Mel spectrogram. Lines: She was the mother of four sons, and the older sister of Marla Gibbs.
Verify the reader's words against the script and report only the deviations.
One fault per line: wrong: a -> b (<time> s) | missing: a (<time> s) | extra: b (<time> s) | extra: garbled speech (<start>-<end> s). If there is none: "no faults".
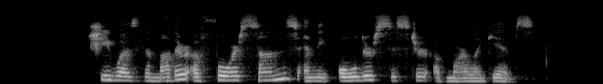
no faults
